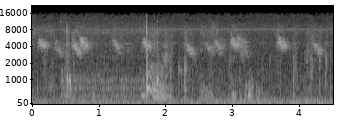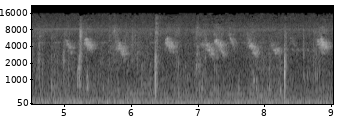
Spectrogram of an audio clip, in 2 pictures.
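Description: Dobermann puppies play-fighting on tiles: their claws click and scrabble on the floor, with one brief, loud puppy yelp about two seconds in. Short high chirps repeat steadily throughout.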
